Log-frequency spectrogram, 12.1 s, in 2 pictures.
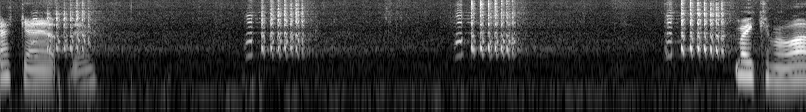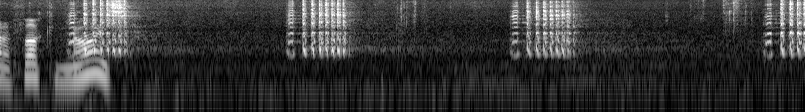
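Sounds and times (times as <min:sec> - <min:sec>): large bird rattling call: 0:01.8 - 0:02.4, 0:03.4 - 0:04.0, 0:05.0 - 0:05.5, 0:08.2 - 0:09.1, 0:09.8 - 0:10.6, 0:11.4 - 0:12.0.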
